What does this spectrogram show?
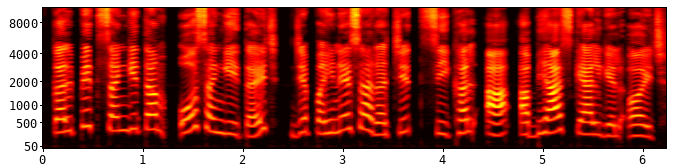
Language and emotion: Maithili, neutral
